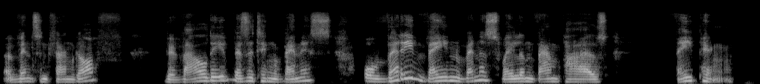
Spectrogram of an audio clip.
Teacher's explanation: You're not pressing a lot of pressure behind your lips, because actually the air can go through the whole time. Your top teeth touch the bottom lip. Like that. So it's like you're biting your lip. · And in that position, you can still breathe out, and you can make the B is quite short, but the V can be as long as you like. It sounds like someone hoovering or vacuuming. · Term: V sound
